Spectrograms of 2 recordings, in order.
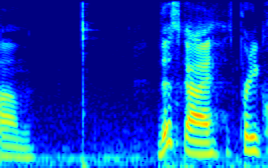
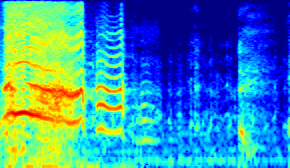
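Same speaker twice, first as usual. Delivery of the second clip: high, loud laughing shout; real laughing yelp; loud burst of laughter; 20 dB louder than usual. Real, not acted. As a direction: crack up loudly. Laughing hard at the memory.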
